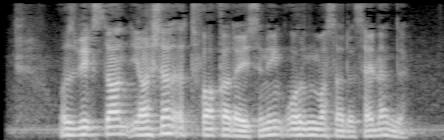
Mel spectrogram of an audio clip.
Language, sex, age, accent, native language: Uzbek, male, 18-24, Qoraqalpog'iston, Uzbek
